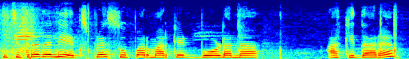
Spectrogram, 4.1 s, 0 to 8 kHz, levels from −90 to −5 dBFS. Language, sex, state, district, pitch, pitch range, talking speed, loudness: Kannada, female, Karnataka, Bangalore, 280 Hz, 255-300 Hz, 100 wpm, -14 LUFS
